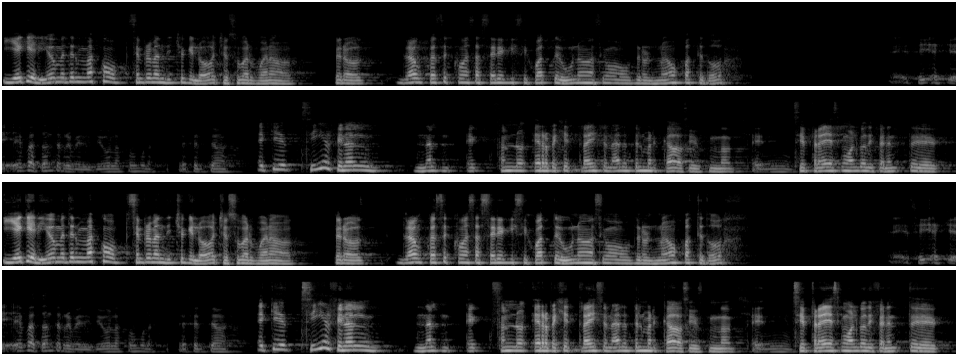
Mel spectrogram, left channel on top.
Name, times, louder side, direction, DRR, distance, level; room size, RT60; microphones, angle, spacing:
voice 1, 0.0-2.9 3.3-3.6 3.9-7.4 12.1-13.4 13.7-17.2 17.5-18.9, right 4 dB, 70° right, 15 dB, 0.8 m, -29 dB
voice 2, 8.9-11.8 16.7-17.5, right 2 dB, 35° right, 8 dB, 1.7 m, -47 dB
29.5 x 24.5 x 4.1 m, 0.66 s
head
